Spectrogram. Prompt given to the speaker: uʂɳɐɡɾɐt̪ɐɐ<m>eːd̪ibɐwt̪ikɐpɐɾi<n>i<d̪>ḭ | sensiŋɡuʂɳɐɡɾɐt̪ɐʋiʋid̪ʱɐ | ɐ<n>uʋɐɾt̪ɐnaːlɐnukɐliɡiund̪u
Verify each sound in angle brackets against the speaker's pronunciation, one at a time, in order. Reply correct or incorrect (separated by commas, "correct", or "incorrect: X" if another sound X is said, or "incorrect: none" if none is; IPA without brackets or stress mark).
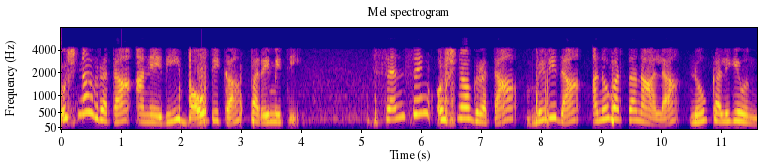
incorrect: n, incorrect: m, incorrect: t̪, correct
